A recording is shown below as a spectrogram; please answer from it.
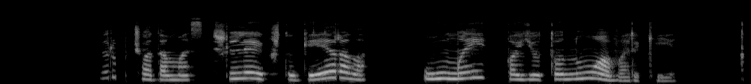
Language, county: Lithuanian, Kaunas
